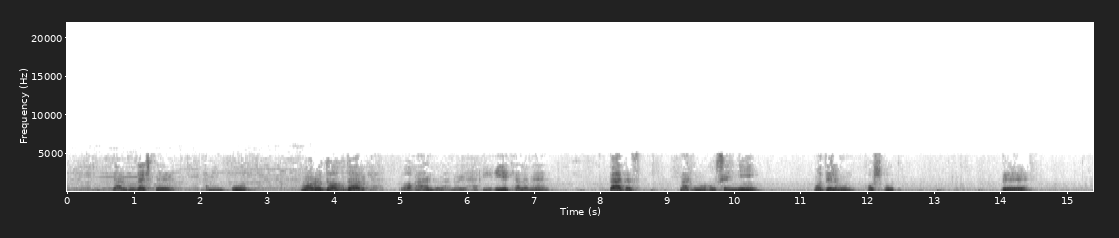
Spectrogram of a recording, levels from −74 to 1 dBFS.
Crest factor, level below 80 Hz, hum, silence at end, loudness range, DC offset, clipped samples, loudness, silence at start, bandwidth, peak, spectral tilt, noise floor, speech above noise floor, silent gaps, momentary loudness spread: 18 dB; -50 dBFS; none; 0.35 s; 4 LU; under 0.1%; under 0.1%; -24 LUFS; 0 s; 5.2 kHz; -6 dBFS; -6.5 dB/octave; -49 dBFS; 26 dB; none; 21 LU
